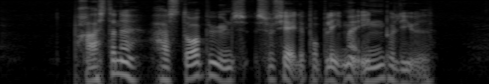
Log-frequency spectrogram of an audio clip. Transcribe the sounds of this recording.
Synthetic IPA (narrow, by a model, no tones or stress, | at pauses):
pʰʁasd̥ɐnəhɑ̈sd̥o̝ɐb̥y̰ːnsːo̝ɕɛ̰ːlʔəpʰʁo̝b̥le̝̰ːmɐʔe̝nn̩pʰɒ̽lḭʊð̩ˠ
